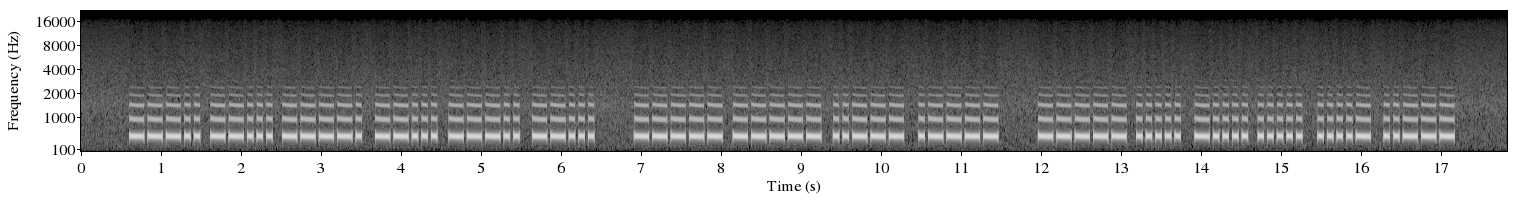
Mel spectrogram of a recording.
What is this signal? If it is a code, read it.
Morse code, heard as a keyed tone, hand-sent with a paddle, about 20 wpm, 470 Hz. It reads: 879787 0021 056542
